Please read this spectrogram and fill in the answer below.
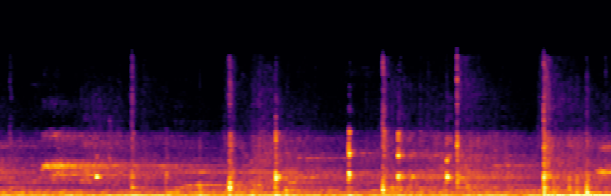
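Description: Badminton rackets cracking against shuttlecocks, a string of sharp hits from the rally and neighbouring courts, loudest about four seconds in as a player jumps into a smash. Short squeaks, typical of court shoes on the hall floor, come between the hits over a steady low hum.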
